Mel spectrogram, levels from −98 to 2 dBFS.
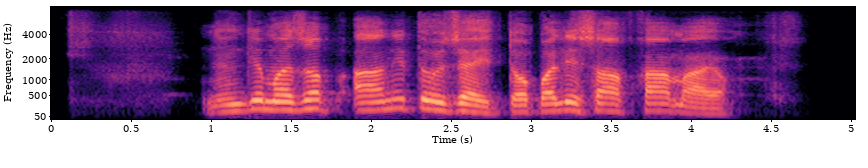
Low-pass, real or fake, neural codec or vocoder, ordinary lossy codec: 7.2 kHz; fake; codec, 16 kHz, 0.9 kbps, LongCat-Audio-Codec; AAC, 32 kbps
